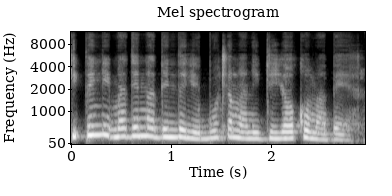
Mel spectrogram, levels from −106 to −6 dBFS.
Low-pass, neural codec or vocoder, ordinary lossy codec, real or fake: none; codec, 24 kHz, 0.9 kbps, WavTokenizer, medium music audio release; none; fake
